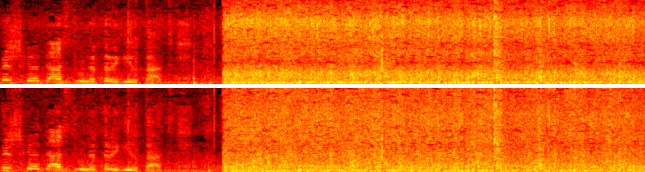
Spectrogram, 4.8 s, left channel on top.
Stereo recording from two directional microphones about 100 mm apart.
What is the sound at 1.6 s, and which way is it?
Vehicle, 45° left (ahead or behind).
